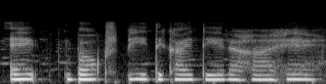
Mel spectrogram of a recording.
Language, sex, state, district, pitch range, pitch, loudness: Hindi, female, Arunachal Pradesh, Papum Pare, 225-235 Hz, 230 Hz, -14 LUFS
